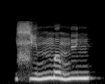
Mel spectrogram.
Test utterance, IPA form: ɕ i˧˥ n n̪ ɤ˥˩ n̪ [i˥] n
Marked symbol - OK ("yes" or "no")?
no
